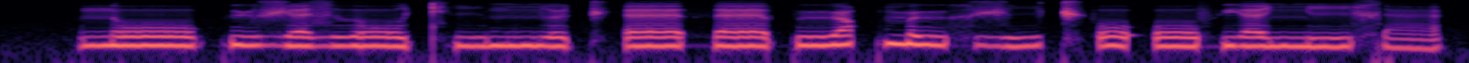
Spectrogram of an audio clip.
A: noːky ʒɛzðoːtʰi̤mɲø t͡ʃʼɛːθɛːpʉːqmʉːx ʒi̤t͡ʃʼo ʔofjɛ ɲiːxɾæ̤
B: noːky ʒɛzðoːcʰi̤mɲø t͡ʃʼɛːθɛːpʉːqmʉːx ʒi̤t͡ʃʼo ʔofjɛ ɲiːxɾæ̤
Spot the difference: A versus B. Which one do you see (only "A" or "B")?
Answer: B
